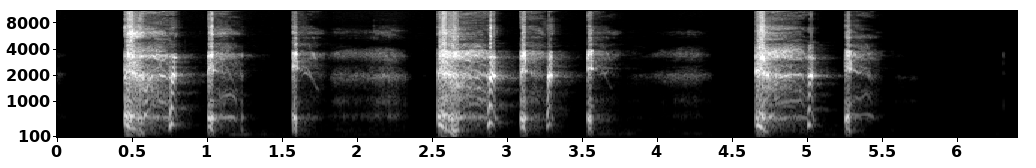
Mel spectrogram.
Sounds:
Cough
